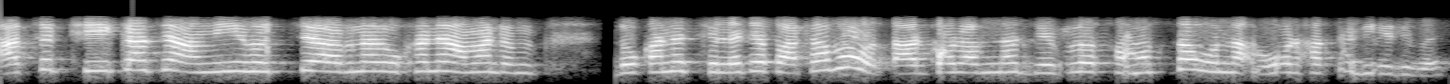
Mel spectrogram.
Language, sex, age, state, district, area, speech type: Bengali, female, 45-60, West Bengal, Jalpaiguri, rural, conversation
